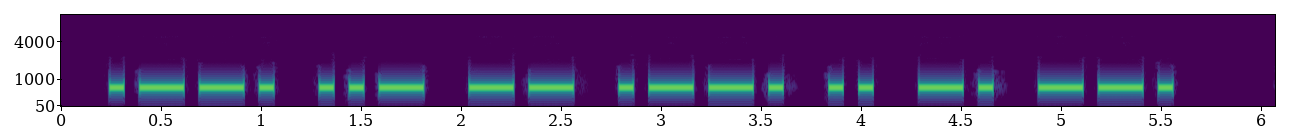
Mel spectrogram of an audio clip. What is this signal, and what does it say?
Morse code, heard as a keyed tone, about 16 wpm, 700 Hz. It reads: PUMPING
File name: CW-The-Big-Twoheaded-River-2-16WPM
